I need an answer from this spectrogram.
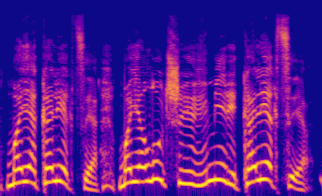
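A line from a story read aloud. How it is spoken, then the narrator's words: Wailing. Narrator (Russian): завопил Дмитрий Константинович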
